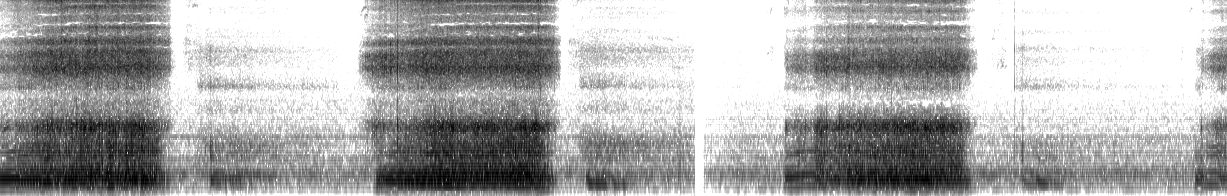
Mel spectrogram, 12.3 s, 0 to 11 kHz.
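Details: Loud, rattling snores on each in-breath, about 15 per minute, with quieter breathing between, from an hour-long snoring recording; snoring.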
